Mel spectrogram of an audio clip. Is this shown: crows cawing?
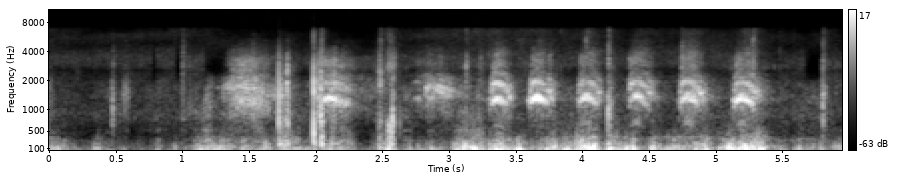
yes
